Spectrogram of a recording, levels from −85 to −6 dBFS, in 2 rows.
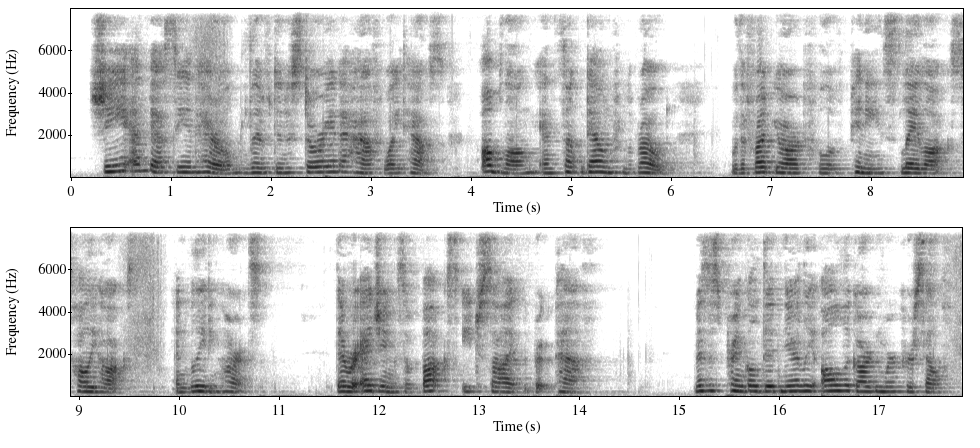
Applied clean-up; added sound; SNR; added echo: neural separator model SepFormer DNS4.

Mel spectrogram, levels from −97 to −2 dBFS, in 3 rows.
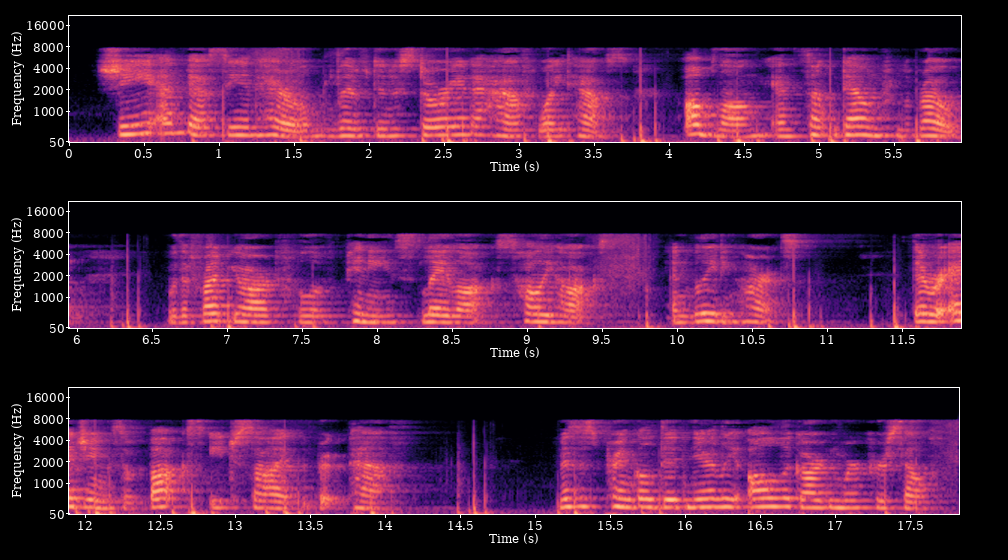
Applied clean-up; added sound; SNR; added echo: none; Walk, footsteps; 12 dB; reverberation time 0.7 s.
